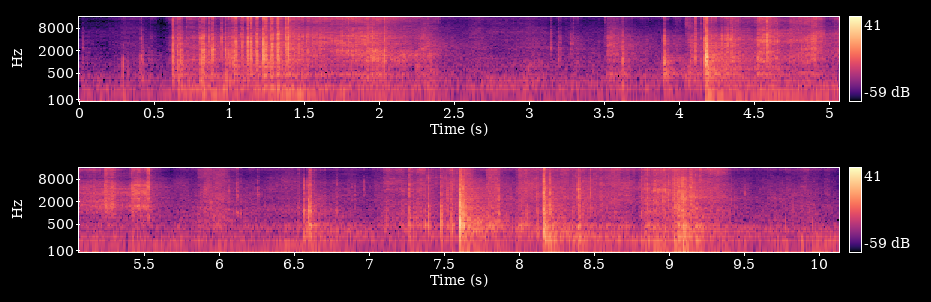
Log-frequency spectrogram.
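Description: Foil-faced insulation board and tape being peeled and pulled off a fermenting tank: irregular bursts of crinkling and tearing, with two sharp snaps, one about four seconds in and one past seven seconds.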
